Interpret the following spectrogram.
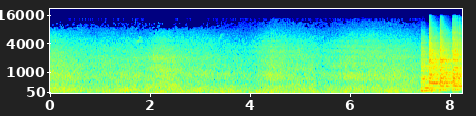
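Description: Sea waves washing onto a beach: a steady rushing that swells and eases. Background music with a beat comes in loudly near the end.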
